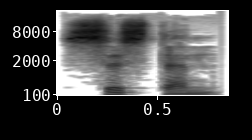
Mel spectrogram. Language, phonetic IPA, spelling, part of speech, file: Polish, [ˈsɨstɛ̃m], system, noun, Pl-system.ogg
